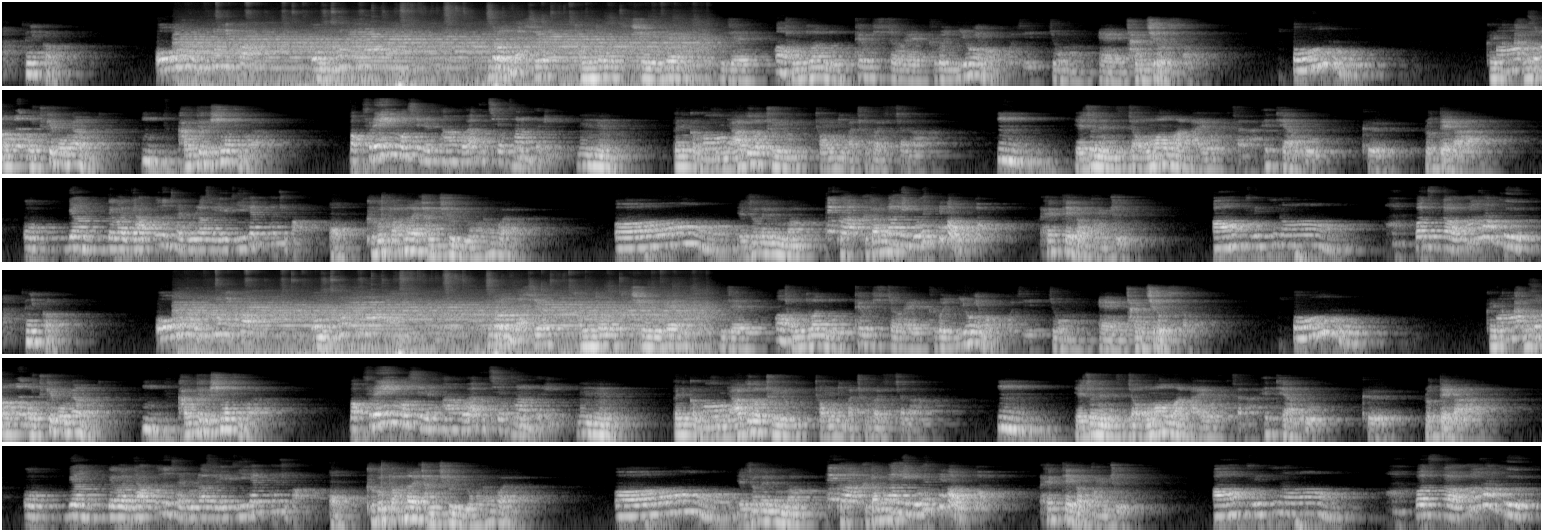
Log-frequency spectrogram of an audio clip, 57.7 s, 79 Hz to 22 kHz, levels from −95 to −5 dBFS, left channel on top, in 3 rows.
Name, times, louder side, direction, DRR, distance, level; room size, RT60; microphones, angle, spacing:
voice 1, 0.3-0.7 3.9-4.1 6.1-6.3 6.6-6.8 7.1-8.6 9.0-9.3 9.8-14.9 18.6-20.3 21.5-22.5 25.6-25.9 26.4-26.9 27.6-30.8 32.7-35.7 36.3-36.6 37.0-37.7 42.6-42.7 43.1-45.0 47.7-48.5 48.9-49.6 51.5-52.5, right 1 dB, 15° right, -3 dB, 0.4 m, -28 dB
voice 2, 1.9-3.2 3.8-5.1 6.1-6.6 9.7-9.9 16.1-17.0 18.7-19.7 21.0-21.3 23.6-26.1 28.0-28.3 31.7-32.2 38.8-39.0 39.3-42.2 46.2-47.7 48.3-48.4 48.8-50.8 53.6-55.3 55.8-57.6, equal, 35° left, -3 dB, 0.5 m, -27 dB
Walk footsteps, 2.1-8.8, equal, 35° right, 0.8 m, -27 dB
3.3 x 2.7 x 2.6 m, 1.2 s
head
